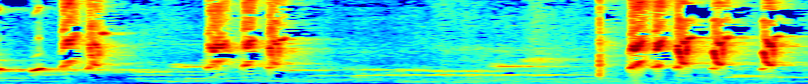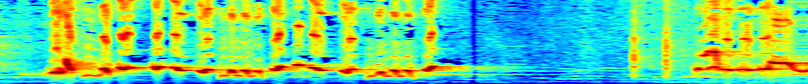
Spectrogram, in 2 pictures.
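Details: Song of a white-rumped shama, played to stimulate young wild birds that are stressed and reluctant to sing: varied chattering bursts, then a fast run of rich warbled whistles and a final loud whistled phrase after a pause.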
